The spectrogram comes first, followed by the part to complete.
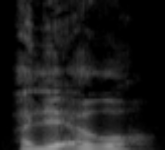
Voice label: "afe ago", apatani

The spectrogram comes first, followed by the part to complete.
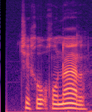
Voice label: poqomchi; uno por uno

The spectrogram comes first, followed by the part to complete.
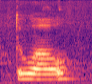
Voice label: "nine", Mokilese

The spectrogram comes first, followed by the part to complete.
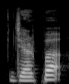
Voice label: "jarpa", Apatani

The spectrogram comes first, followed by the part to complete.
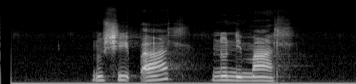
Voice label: tzutujil; hermano mayor

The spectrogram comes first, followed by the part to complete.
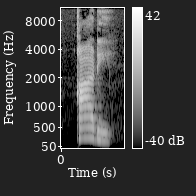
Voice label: "hombre", Quechua Chanka

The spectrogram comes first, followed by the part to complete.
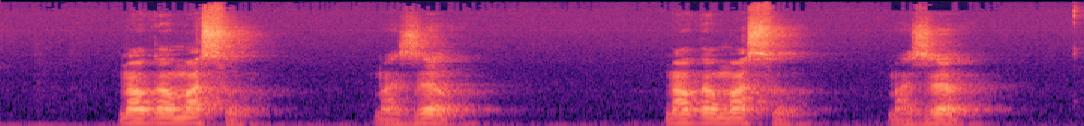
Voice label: "indifferance", Hruso

